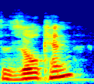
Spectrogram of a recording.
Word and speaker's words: Tzolk'in: So that's Zolkin.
